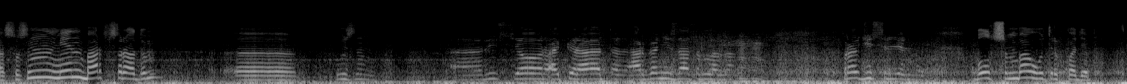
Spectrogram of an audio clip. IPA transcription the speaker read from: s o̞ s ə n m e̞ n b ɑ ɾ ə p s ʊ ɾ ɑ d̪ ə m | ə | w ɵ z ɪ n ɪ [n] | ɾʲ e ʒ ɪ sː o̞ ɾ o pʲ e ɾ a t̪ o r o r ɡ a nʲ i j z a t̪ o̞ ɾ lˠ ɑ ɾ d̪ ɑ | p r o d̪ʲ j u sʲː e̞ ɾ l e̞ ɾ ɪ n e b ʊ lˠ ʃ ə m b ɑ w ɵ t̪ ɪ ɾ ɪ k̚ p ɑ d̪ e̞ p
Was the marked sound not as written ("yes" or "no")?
yes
